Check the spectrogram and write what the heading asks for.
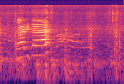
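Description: A young child's short, high-pitched vocal sound, followed by a fainter, softer one.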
